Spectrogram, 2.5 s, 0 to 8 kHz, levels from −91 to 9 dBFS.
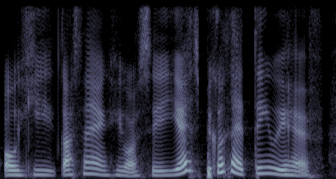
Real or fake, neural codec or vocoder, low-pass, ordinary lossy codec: real; none; none; none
